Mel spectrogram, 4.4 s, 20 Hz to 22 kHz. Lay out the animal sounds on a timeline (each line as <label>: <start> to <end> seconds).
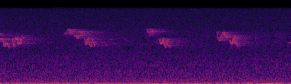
Red-eyed Vireo (Vireo olivaceus): 0.0 to 3.9 seconds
